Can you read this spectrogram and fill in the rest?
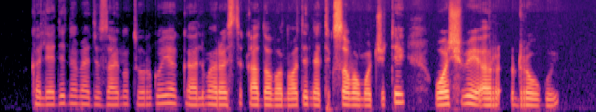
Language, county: Lithuanian, Kaunas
